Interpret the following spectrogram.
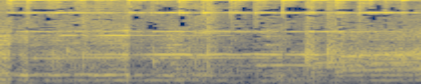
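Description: Temple bells rung during an aarti: a rapid, continuous ringing of many quick strikes with no break.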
